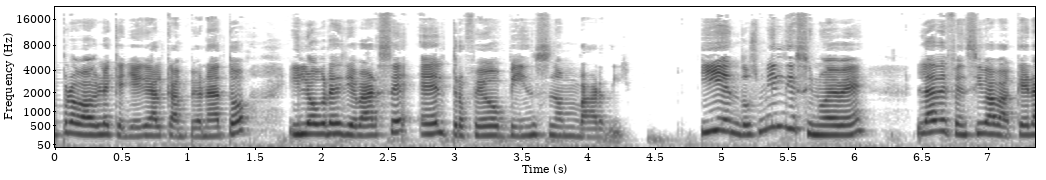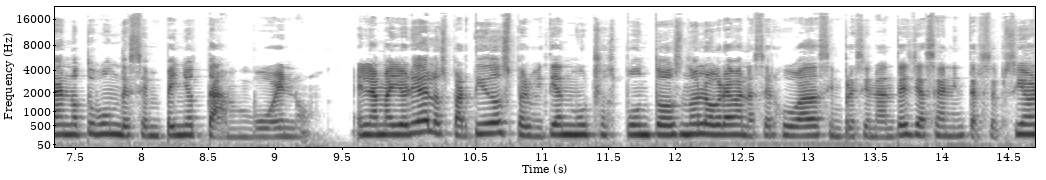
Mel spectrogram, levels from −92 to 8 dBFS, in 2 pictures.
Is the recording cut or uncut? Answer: cut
